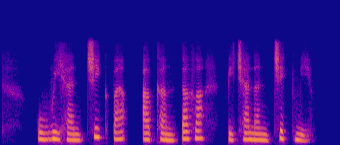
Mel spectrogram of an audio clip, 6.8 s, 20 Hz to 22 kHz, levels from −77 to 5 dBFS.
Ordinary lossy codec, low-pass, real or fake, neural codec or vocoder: Opus, 16 kbps; 7.2 kHz; fake; codec, 16 kHz, 0.2 kbps, FocalCodec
